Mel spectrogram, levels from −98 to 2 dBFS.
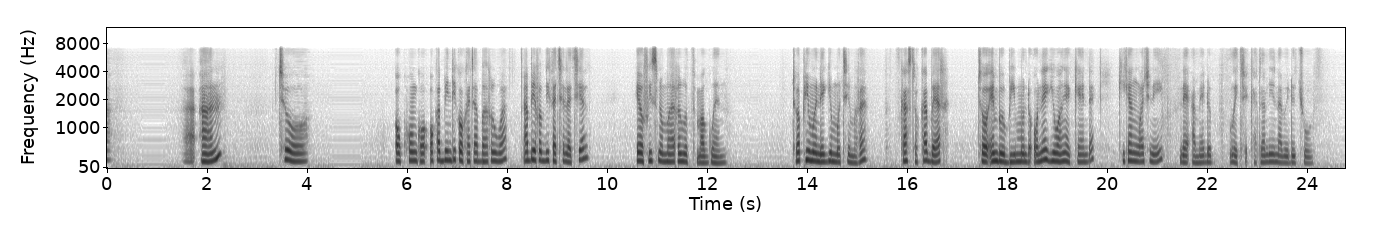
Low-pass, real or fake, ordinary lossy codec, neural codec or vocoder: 7.2 kHz; fake; none; codec, 16 kHz, about 1 kbps, DyCAST, with the encoder's durations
